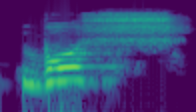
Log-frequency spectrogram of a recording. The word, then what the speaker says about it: বসু: এভাবেও লিপি বিভ্রাটের মধ্যে দিয়েও ধ্বনি পরিবর্তন হতে পারে, কিন্তু আসলে বাসু নয়, বসু উচ্চারণটা হয়ে থাকে।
